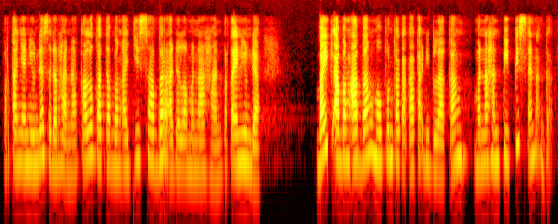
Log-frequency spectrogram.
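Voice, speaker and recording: High-voiced woman preaching in an echoing hall. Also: fairly quick. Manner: animated, teasing, asks the crowd questions. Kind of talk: lively sermon to a live audience. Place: mosque hall. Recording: muffled sound in a long-echo hall.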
